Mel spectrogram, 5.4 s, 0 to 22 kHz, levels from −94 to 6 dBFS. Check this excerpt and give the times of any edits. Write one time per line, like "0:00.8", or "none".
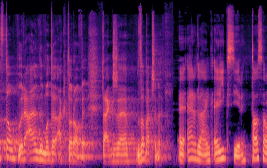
0:03.5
